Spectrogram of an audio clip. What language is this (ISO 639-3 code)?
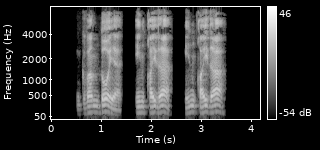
bak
